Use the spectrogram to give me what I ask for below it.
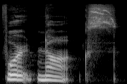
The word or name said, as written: Fort Knox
